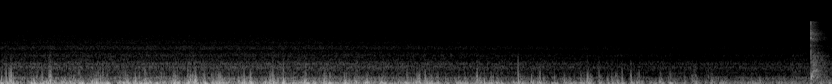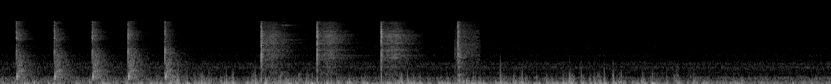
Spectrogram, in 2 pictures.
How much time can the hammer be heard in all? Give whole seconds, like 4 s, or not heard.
5 s.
